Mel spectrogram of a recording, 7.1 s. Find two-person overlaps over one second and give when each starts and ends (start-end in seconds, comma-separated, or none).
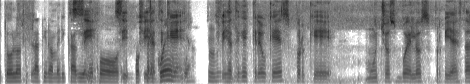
1.0-2.8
